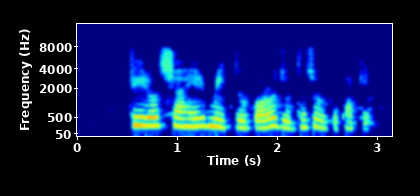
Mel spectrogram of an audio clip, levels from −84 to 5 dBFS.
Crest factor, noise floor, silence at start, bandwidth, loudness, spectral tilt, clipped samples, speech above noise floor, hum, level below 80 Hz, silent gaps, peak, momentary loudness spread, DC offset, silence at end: 16 dB; -82 dBFS; 0.55 s; 8 kHz; -27 LUFS; -5.5 dB/octave; under 0.1%; 55 dB; none; -74 dBFS; none; -12 dBFS; 14 LU; under 0.1%; 0.2 s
